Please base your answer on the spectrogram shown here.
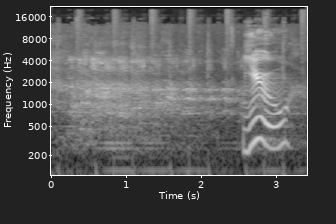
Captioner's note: audience laughs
